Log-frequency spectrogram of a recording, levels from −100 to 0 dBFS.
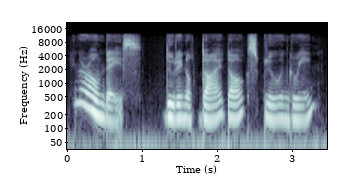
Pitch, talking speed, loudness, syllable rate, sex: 190 Hz, 210 wpm, -17 LUFS, 3.9 syllables/s, female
